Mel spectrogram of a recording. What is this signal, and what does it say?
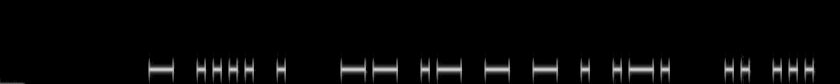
Morse code, heard as a keyed tone, about 16 wpm, 700 Hz. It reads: THE MATTER IS
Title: Sentences from Top 1000 Words - Review Part 4 - 15wpm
